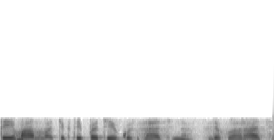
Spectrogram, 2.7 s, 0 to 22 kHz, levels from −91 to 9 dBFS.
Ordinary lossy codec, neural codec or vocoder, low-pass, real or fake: AAC, 16 kbps; none; 3.6 kHz; real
